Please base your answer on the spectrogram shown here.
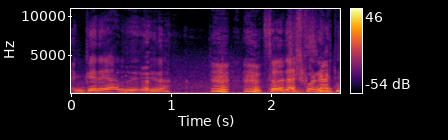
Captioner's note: laughs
